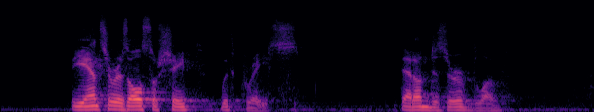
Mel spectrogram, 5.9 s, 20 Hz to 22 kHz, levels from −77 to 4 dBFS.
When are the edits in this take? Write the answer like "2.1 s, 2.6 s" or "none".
none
